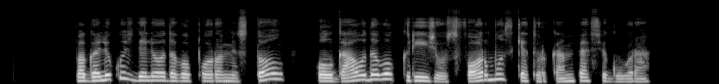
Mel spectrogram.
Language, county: Lithuanian, Panevėžys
